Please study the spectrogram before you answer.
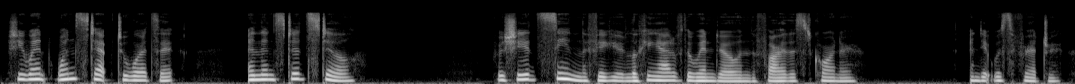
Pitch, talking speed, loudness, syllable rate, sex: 185 Hz, 160 wpm, -16 LUFS, 5.2 syllables/s, female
